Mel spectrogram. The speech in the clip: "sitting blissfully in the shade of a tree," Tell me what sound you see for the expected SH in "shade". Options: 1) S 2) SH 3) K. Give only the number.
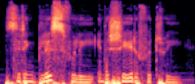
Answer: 2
